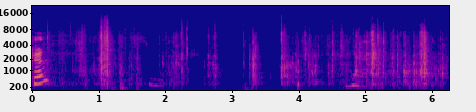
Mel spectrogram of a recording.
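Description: Shiny plastic gift wrap crinkling and rustling as it is pulled open by hand, in irregular crackly rustles.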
